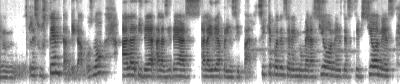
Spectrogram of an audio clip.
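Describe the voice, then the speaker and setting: A woman lectures over a video call in a mid-range voice, and the recording picks up a roomy echo. She searches for words as she goes, filling the gaps with small hesitations. She keeps checking in with her students as she explains. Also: mid-range voice. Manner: explains slowly, often checks in with "¿sí?" and "¿no?". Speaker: teacher. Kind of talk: online class lecture. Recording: echoey room sound.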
